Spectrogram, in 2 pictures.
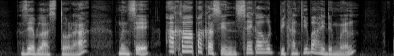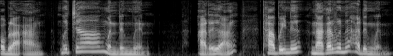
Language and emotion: Bodo, happy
